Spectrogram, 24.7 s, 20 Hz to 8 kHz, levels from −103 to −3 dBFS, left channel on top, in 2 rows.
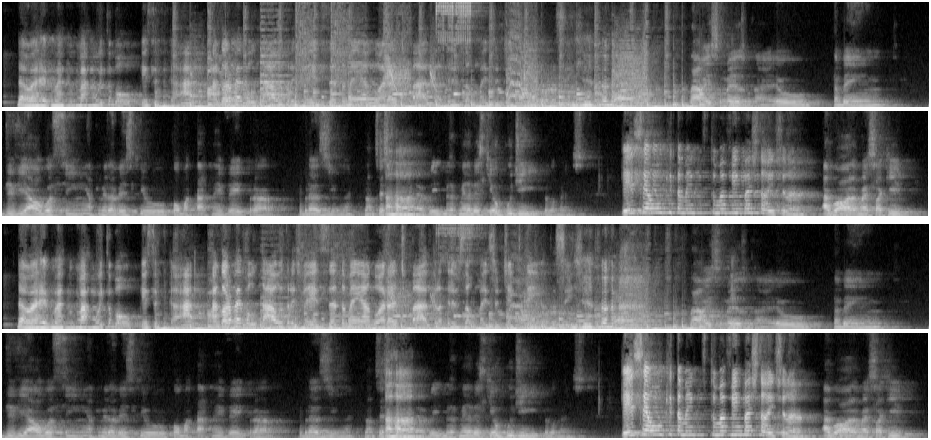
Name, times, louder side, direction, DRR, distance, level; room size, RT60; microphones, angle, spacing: voice 1, 0.2-8.5 9.7-9.8 17.5-17.9 20.6-23.1, right 3 dB, 40° right, 8 dB, 2.2 m, -27 dB
sound 1, 2.0-9.5, left 1 dB, 85° left, 3.0 m, -24 dB
voice 2, 6.8-7.2 8.1-8.5 9.2-10.8 11.1-11.8 12.3-16.0 16.3-20.1 23.3-24.4, left 1 dB, 40° left, 8 dB, 2.4 m, -32 dB
27.5 x 24.0 x 8.2 m, 0.68 s
head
